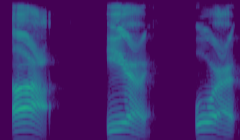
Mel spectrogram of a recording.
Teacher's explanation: عین حلق کے درمیان والے حصے سے ادا ہوتا ہے۔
